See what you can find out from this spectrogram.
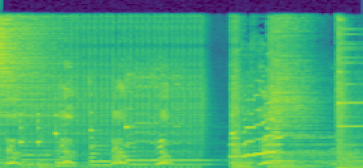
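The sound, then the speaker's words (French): A small dog barks in a quick, steady series of high yaps, pauses briefly, then resumes barking with a busy, slightly muffled background underneath. “Sauf toi, mon petit chien. Alors, est-ce que ça t'a plu?”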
